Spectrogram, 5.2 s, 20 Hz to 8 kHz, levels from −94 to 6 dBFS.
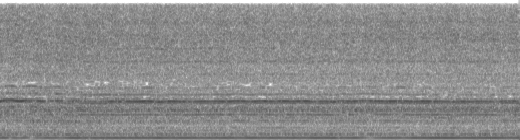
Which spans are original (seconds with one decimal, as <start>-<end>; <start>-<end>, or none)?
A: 0.0-5.2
